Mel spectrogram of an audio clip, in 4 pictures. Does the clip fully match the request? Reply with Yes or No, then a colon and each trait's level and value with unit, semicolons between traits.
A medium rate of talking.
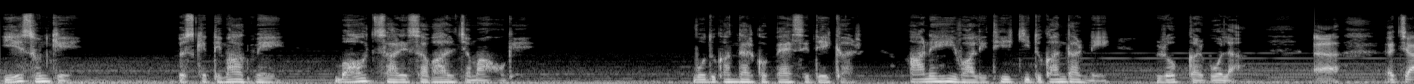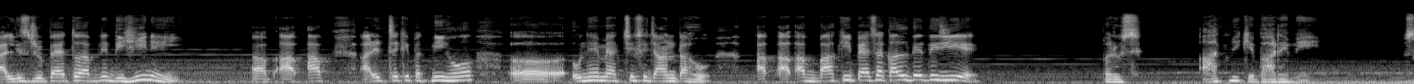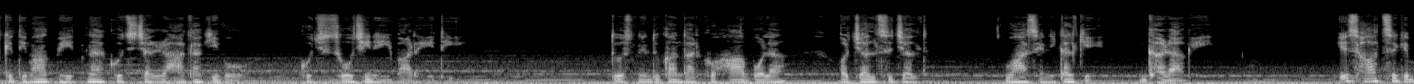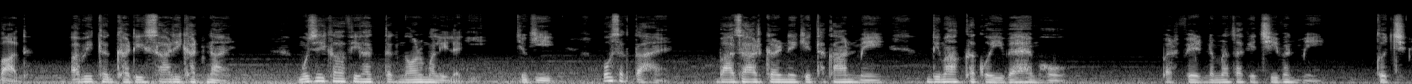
Yes: average, 135 wpm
